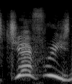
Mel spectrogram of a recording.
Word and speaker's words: Jefferies: It's Jefferies. No one's ever pronounced that Geoffrey, you fucking...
